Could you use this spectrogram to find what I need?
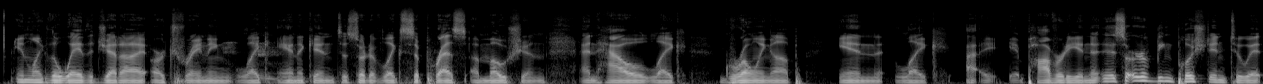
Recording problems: none

